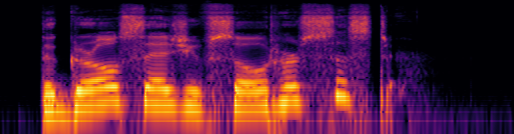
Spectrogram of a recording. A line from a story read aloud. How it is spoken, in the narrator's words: Colonel Reagan said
